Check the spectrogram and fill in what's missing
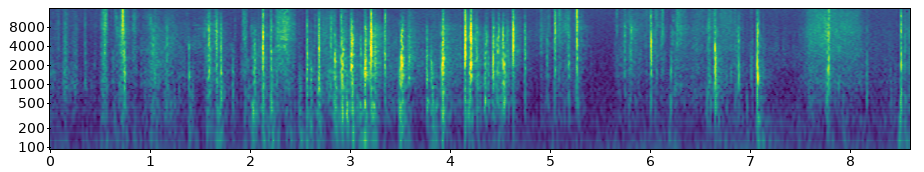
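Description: A hand turns a page of an open paper magazine with rippled, water-damaged pages, then fingertips and palms rub across the crinkly paper. Dense, bright crinkling and crackling bursts come in quick succession, loudest and busiest in the middle of the clip, then thinning into softer, scattered rustles.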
